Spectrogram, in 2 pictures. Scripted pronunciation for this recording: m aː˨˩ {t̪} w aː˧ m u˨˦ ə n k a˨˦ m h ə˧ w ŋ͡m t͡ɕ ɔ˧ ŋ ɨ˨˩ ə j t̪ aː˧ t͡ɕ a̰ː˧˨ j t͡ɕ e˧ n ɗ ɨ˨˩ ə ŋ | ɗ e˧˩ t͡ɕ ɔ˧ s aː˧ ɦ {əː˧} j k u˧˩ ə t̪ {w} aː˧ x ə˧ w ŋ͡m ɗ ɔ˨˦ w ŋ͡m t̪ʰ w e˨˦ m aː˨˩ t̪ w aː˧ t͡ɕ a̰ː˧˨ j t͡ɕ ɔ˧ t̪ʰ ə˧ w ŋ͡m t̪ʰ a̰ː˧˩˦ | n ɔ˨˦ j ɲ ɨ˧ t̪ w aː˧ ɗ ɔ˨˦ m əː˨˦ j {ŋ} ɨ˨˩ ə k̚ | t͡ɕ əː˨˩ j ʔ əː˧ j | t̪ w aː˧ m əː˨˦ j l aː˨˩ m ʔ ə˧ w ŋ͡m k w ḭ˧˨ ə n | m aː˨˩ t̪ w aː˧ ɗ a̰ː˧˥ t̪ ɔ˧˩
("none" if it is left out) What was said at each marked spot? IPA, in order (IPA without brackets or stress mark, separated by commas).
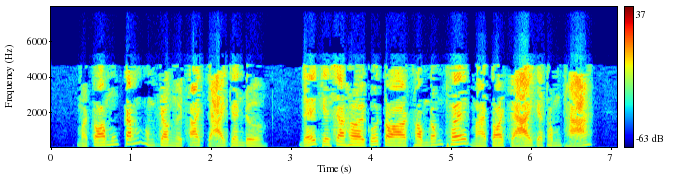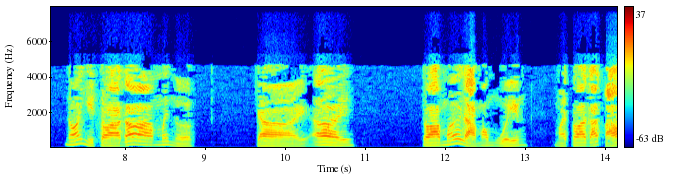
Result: t̪, əː˧, w, ŋ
